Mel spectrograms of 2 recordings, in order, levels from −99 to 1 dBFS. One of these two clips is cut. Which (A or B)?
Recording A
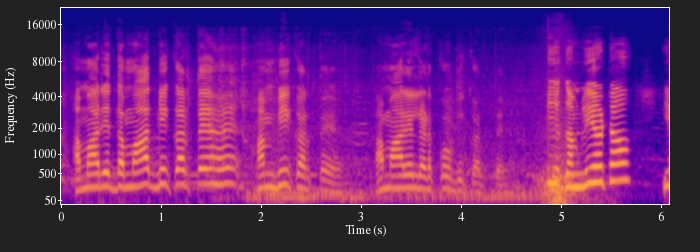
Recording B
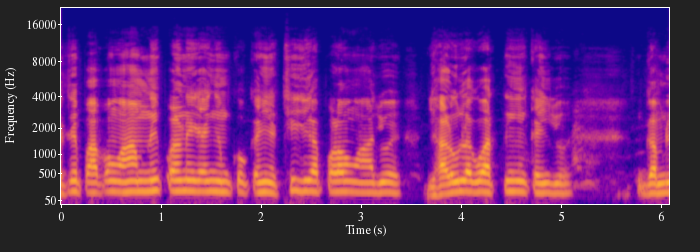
A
